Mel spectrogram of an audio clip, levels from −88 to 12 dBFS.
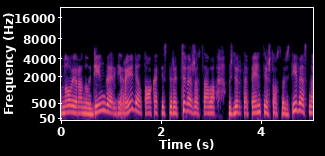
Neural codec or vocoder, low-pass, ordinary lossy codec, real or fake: none; 7.2 kHz; MP3, 48 kbps; real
